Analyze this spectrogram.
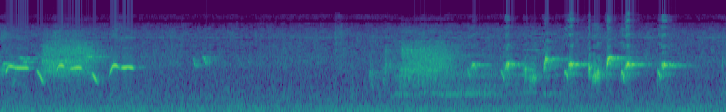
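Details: Pet sooty-headed bulbul giving a few bright chirps, a pause with rustling bursts, then a renewed quick series of sharp rising notes.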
